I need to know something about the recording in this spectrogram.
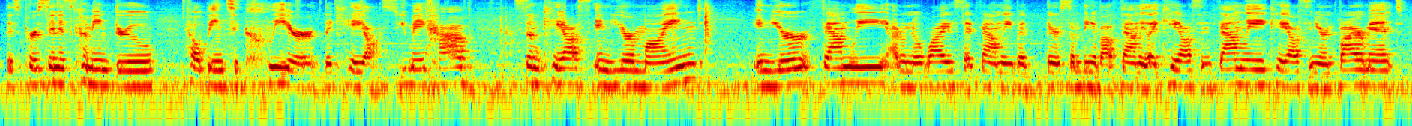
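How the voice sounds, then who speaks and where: Woman, slightly hoarse voice, fairly low pitch, rambling casual tarot reading, noticeable background noise. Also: steady tone, moderate pace. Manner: meandering, repeats herself, many fillers. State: slightly hoarse, recovering from illness. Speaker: tarot reader.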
